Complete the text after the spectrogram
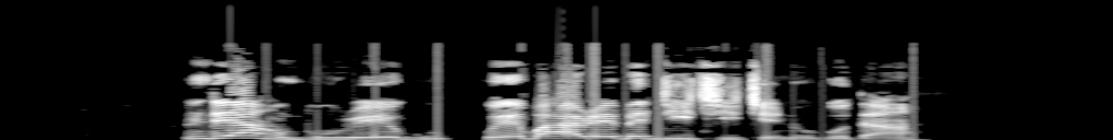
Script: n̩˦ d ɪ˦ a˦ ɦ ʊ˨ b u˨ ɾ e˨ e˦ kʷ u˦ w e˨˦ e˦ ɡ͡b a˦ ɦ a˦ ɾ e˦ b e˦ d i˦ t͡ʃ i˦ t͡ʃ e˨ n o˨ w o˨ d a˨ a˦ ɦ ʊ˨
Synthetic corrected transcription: n̩˦ d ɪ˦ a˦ ɦ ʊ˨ b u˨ ɾ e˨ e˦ ɡʷ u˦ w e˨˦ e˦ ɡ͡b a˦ ɦ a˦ ɾ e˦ b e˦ d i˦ t͡ʃ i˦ t͡ʃ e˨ n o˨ b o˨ d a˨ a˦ ɦ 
